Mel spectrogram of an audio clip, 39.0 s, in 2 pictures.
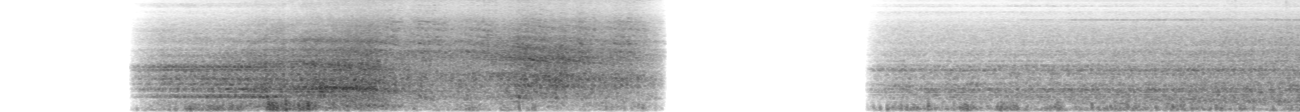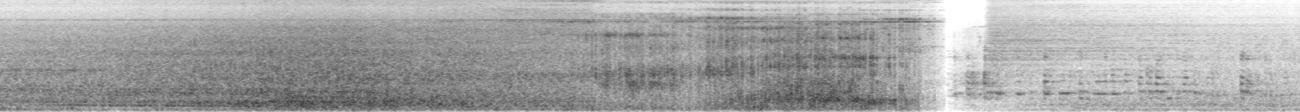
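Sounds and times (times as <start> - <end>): train wheels rumbling on rail: 13.0 - 33.5
high wheel squeal: 14.6 - 23.5, 24.3 - 33.7.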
